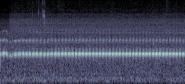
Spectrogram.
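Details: A toad, among toads trying to mate in water, gives a long, steady, high musical trill that holds one pitch without pause.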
